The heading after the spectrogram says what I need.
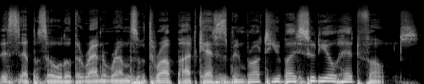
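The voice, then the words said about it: Announcer voice. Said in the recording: “that was kind of like my announcer voice.”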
